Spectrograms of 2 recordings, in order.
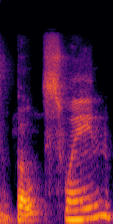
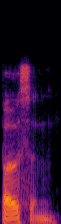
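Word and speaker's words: boatswain: we we we've found out how to pronounce pronounce this guy's name is it's boat swain but botswan but bosun bosun um boson is there um smoking her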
